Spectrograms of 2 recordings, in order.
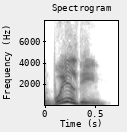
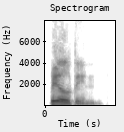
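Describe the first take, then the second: First: Building mispronounced "bwil-ding"; building starting with "bwi"; wrong pronunciation. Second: Building said "BIL-ding"; building starting with plain "bil"; correct pronunciation. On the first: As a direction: sound the U in building as W. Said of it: "No se dice building". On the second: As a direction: silent U in building, short I. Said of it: "you say building". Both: Shown as a demonstration.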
